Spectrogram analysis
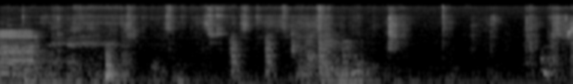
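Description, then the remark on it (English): A dog chasing cats upstairs whimpers faintly and intermittently, with short whines mixed among soft knocks and shuffling noises. No one speaks. “My dog's being an idiot upstairs.”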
